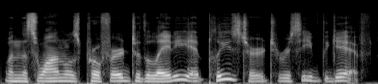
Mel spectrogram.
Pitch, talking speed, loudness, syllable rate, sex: 160 Hz, 240 wpm, -17 LUFS, 5.9 syllables/s, male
